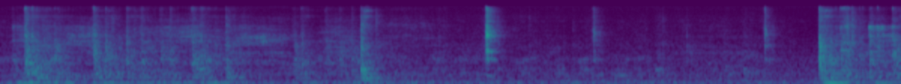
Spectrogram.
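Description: A stirring rod swishing through Parmesan curds and whey in a steel cheese pot, with a few sharp clinks as it knocks the pot, the loudest a little past the middle.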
